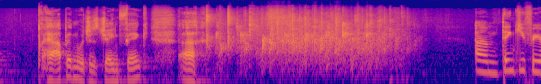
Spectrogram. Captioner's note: applause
